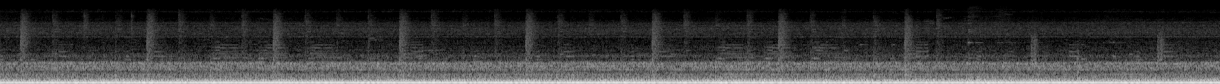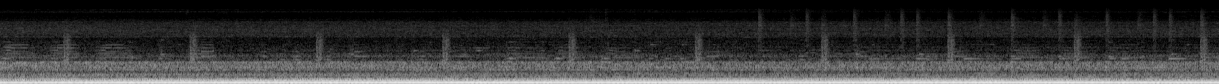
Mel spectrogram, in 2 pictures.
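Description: A Cessna 172 engine in a flight simulator game drones steadily as the aircraft departs and climbs, a loud continuous low hum and rumble with no speech.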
